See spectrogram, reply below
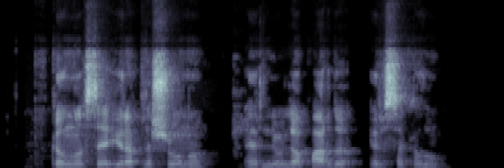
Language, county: Lithuanian, Klaipėda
